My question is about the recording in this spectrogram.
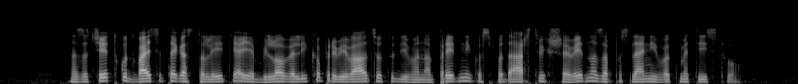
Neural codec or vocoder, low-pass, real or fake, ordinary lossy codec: codec, 24 kHz, 3.1 kbps, DualCodec; 5.4 kHz; fake; none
